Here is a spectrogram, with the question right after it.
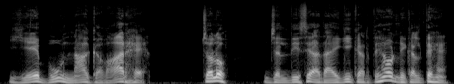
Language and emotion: Urdu, disgusted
